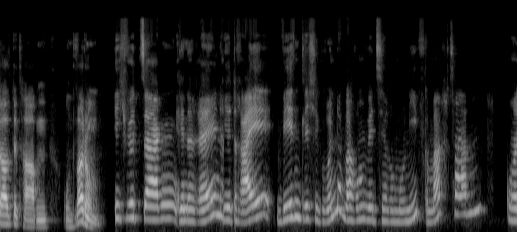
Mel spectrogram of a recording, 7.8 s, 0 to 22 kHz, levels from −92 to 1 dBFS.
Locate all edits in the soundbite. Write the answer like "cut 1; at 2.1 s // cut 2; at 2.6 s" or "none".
cut 1; at 1.6 s // cut 2; at 2.7 s // cut 3; at 3.3 s // cut 4; at 4.1 s // cut 5; at 5.6 s // cut 6; at 6.4 s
